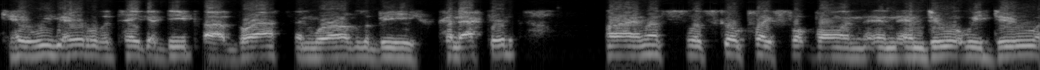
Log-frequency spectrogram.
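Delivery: ordinary talk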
